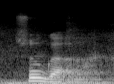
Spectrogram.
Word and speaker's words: sugar: रा साउंड जो है वो साइलेंट रहेगा, रा का प्रोनाउंसिएशन नहीं करेंगे वहाँ, क्या, शुगर, शुगर। मैंने बताया था कि जो लास्ट में ER या तो AR आए और या तो R आए तो उसका वहाँ प्रोनाउंसिएशन नहीं होता है, वो साइलेंट रहता है।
